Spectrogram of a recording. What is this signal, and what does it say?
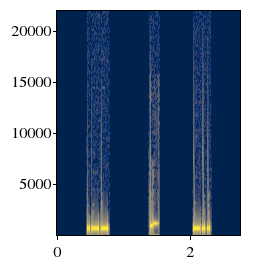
Morse code, heard as a keyed tone, about 34 wpm, 700 Hz. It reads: W D
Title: Single Letters - Rapid-Fire 35wpm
